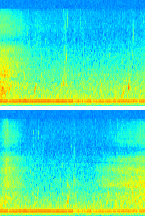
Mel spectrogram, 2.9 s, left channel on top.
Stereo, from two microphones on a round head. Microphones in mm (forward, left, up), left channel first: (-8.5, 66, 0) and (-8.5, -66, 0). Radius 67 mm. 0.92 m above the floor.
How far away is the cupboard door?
I don't hear a cupboard door.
